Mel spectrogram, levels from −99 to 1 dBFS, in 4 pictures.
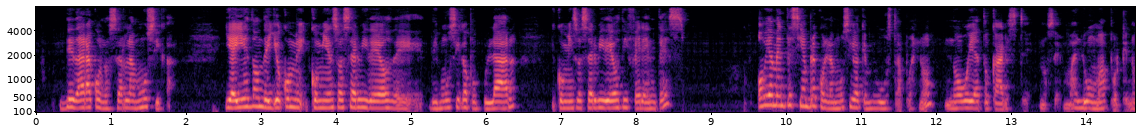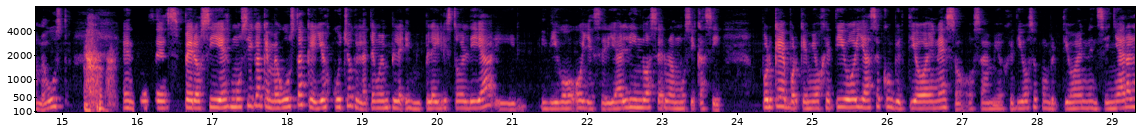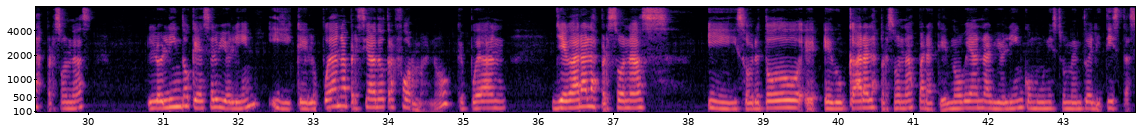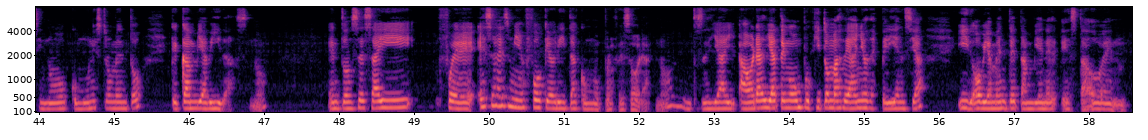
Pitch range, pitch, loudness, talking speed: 180-210 Hz, 190 Hz, -30 LUFS, 185 wpm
